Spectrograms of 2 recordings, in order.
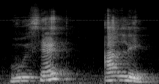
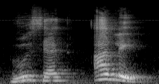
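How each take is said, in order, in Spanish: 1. Hay una pausa corta antes de la última palabra. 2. Hay una pausa corta antes de la última palabra.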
